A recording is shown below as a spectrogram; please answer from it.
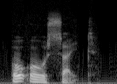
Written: oocyte

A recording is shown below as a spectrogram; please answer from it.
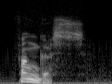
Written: fungus

